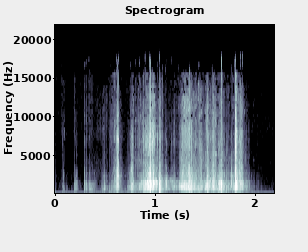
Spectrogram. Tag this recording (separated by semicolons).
burning; fire; flame; match; matchbox; Rode; strike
